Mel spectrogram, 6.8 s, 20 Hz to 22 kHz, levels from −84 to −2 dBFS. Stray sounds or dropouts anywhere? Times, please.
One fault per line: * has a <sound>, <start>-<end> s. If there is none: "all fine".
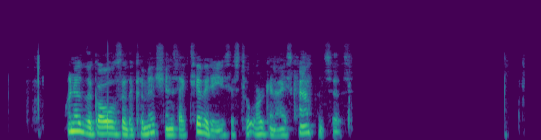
all fine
